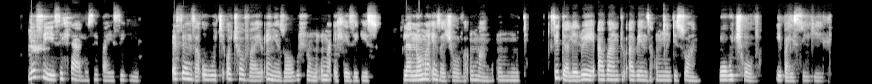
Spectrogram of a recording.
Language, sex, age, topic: North Ndebele, female, 25-35, health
